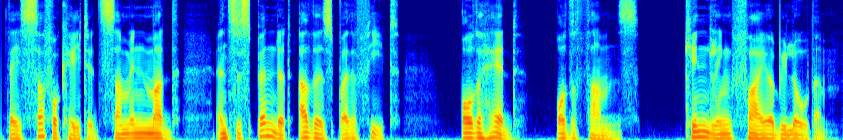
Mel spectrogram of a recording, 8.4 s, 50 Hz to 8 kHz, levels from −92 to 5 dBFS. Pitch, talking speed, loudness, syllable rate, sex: 95 Hz, 150 wpm, -20 LUFS, 4.6 syllables/s, male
